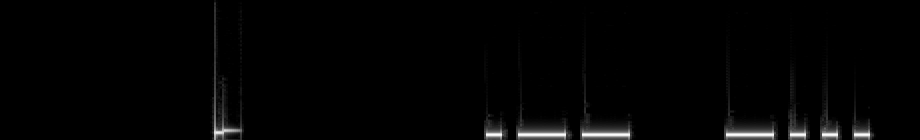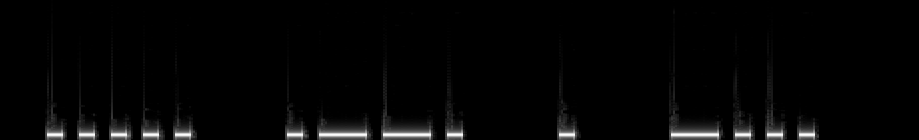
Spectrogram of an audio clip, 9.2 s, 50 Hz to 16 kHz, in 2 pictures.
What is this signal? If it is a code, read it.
Morse code, heard as a keyed tone, about 15 wpm, spaced as for 11 wpm, 700 Hz. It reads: WB5PEB
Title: USA Call Signs - 6 Characters - 2x Character Spacing - 15wpm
